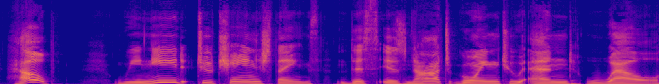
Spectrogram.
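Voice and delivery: loud, slow, drawn-out yell. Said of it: "kind of yelling".

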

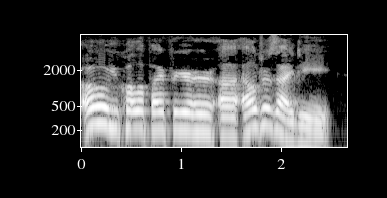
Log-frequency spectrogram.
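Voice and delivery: very high, excited sing-song voice. Retelling what the ID office staffer said, imitating the excited staffer. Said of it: "She's all excited".

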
